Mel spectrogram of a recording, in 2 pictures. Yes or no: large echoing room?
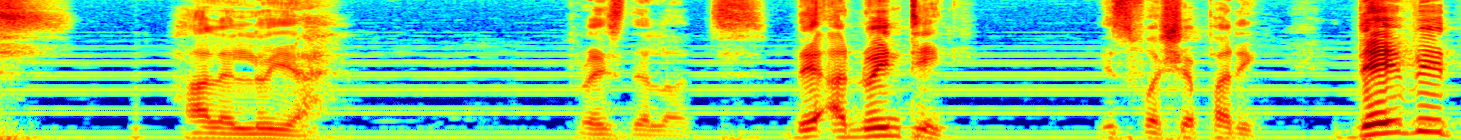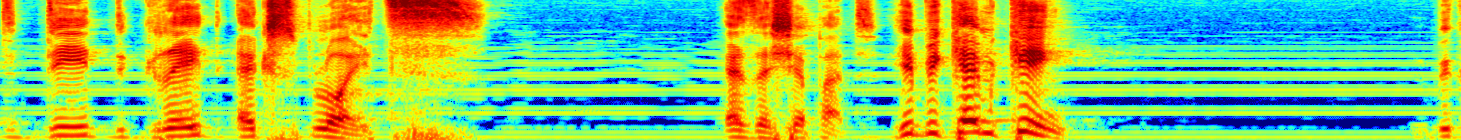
yes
